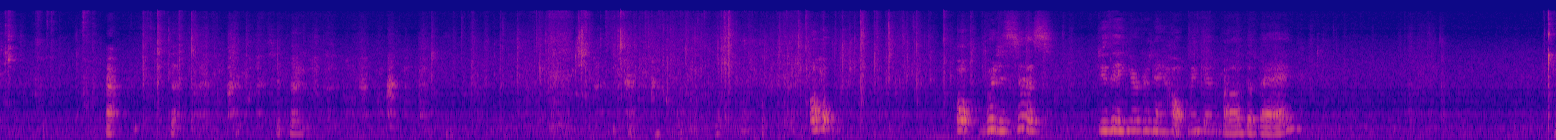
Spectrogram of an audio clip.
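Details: Two Jack Russell Terriers indoors begging eagerly for potato chips from a bag, the older male most enthusiastic; a run of thin, high, bending whimpers in the second half, with panting, rustling and a woman talking.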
